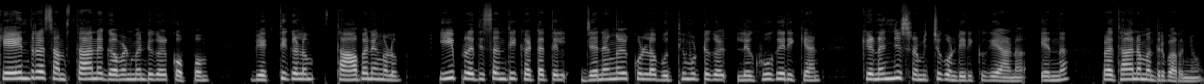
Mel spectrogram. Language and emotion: Malayalam, neutral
